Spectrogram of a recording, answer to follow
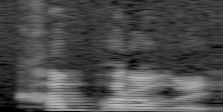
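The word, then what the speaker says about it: comparable: 그리고 얘는 뭐라고 했냐면 컴페어 l 비교 하다 라는 동사의 명 아 형용사 할텐데 칸 파업을 이라고 발음합니다 칸 펄을 피칸 팔아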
